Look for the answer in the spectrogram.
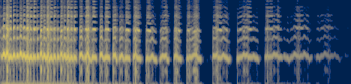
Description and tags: I made this sound in a freeware VSTI(called fauna), and applied a little reverb.
critter, synthesized, alien, creature, space, synth, animal, animals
